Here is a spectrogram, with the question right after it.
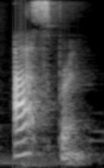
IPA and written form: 'æs prin (Asprin)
